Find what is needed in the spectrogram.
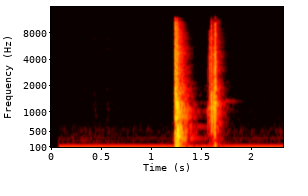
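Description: Two sharp bang-like intro sound effects about a third of a second apart, the first louder, over a low steady hum.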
